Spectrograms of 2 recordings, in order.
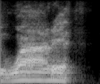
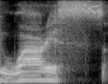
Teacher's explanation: warith with the TH is also waris, where the TH is being exchanged by the S. So some parts of the world, they say waris.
